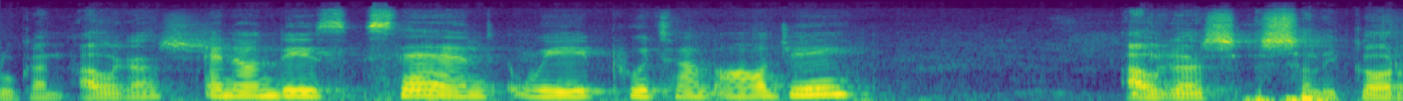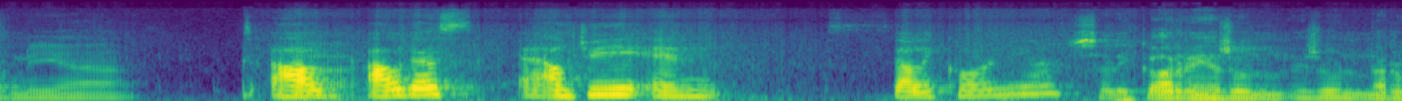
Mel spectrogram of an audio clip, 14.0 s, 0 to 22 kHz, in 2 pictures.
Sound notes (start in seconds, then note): 6.7 speaking spanish; 13.0 speaking spanish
